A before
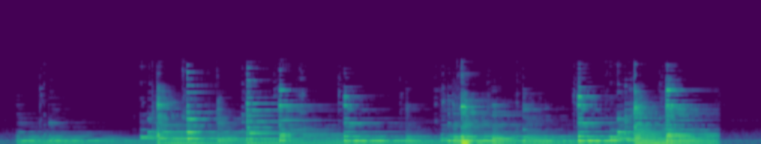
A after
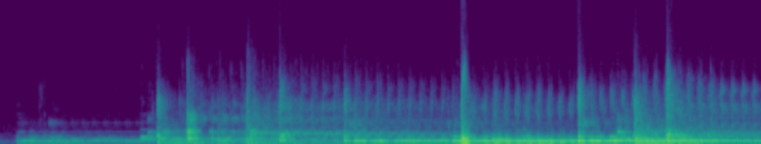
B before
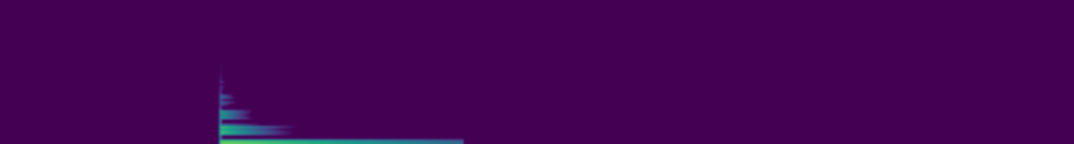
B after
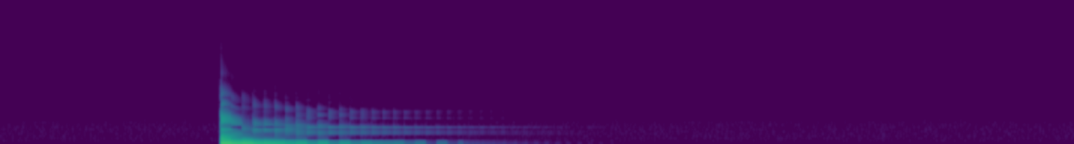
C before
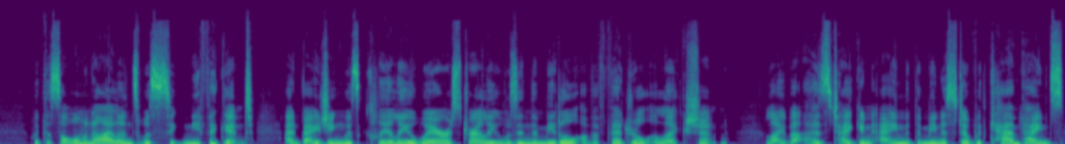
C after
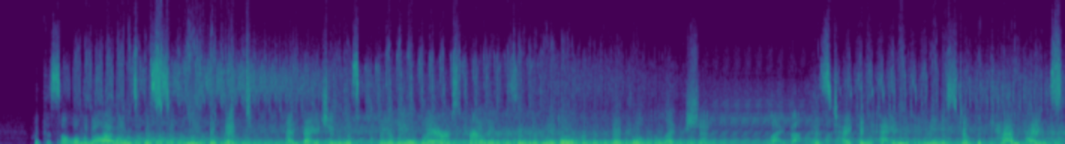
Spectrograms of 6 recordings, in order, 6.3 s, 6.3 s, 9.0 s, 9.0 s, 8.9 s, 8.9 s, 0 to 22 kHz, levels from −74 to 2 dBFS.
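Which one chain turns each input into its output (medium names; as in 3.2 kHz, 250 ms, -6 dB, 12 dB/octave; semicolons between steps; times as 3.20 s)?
echo with a slow build-up 90 ms, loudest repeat 5, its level -12.5 dB; band noise 530–3700 Hz -61 dBFS; in parallel at -7 dB: hysteresis with a dead band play -13.5 dBFS; on the sum: loudspeaker Doppler distortion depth 0.5 ms; trim -6.5 dB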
